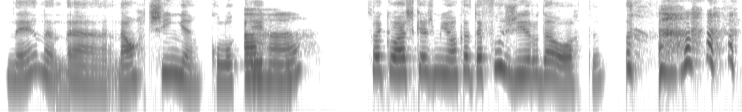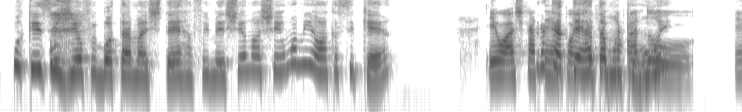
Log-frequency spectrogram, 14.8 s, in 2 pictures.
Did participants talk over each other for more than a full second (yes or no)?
yes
